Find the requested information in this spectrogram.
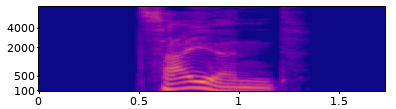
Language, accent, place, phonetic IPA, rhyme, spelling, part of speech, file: German, Germany, Berlin, [ˈt͡saɪ̯ənt], -aɪ̯ənt, zeihend, verb, De-zeihend.ogg
- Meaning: present participle of zeihen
